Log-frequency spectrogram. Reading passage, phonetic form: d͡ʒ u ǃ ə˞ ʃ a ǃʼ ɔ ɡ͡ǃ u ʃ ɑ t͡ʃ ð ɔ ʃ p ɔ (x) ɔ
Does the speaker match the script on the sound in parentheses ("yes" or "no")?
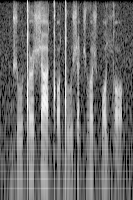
no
